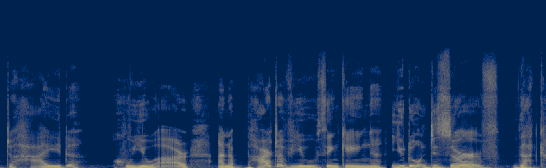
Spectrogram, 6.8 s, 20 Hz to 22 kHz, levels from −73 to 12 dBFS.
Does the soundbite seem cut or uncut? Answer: uncut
